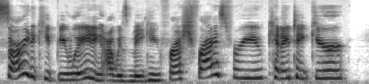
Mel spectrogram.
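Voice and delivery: high, polite, courteous customer-service voice. Retelling how a fry cook turns to greet customers at the counter, customer service voice. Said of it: "turns on his best customer service face with his best customer service voice".

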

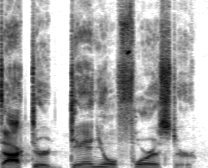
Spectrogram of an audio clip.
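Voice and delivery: ordinary talk

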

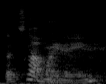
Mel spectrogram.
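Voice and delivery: very low, very quiet, hushed voice.

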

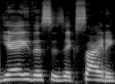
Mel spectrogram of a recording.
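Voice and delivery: ordinary talk, nothing marked

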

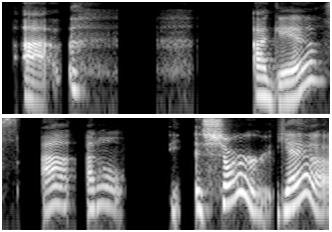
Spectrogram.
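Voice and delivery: uncertain. June answers a question from a talking blood tree, uncertain. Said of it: "You sound a little uncertain".

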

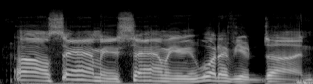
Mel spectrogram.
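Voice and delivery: very slow, energy-free, flat sarcastic delivery. Retelling how a commentator called a moment: imitating JR, flat and sarcastic. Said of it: "it just sounds sarcastic, you know, like, with no energy".

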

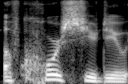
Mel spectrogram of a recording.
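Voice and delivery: put-on breathy, patronizing half-whispered put-down tone. Quoting a film character's reply to the woman who loves him: imitating a patronizing tone. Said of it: "in a really patronizing way".

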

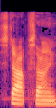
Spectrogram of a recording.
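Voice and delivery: put-on bored tone. Retelling how a DMV clerk prompted a test taker: imitating a bored voice. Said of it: "just all bored like".

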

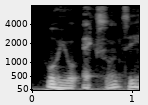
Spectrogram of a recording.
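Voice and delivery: ordinary talk

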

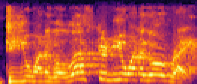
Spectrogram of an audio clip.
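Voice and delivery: aggressively polite tone.

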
